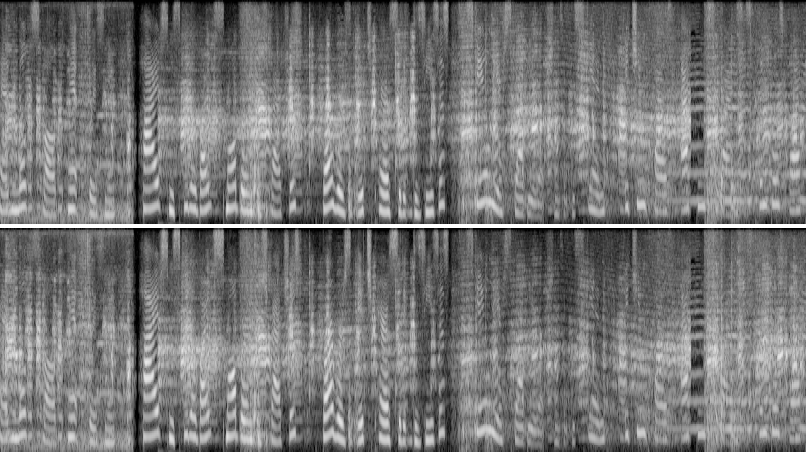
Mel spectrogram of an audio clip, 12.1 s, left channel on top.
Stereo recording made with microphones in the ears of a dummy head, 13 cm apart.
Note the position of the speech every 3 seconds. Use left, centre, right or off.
centre, right, left, left.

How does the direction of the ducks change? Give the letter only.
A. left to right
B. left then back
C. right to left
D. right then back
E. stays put
B.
